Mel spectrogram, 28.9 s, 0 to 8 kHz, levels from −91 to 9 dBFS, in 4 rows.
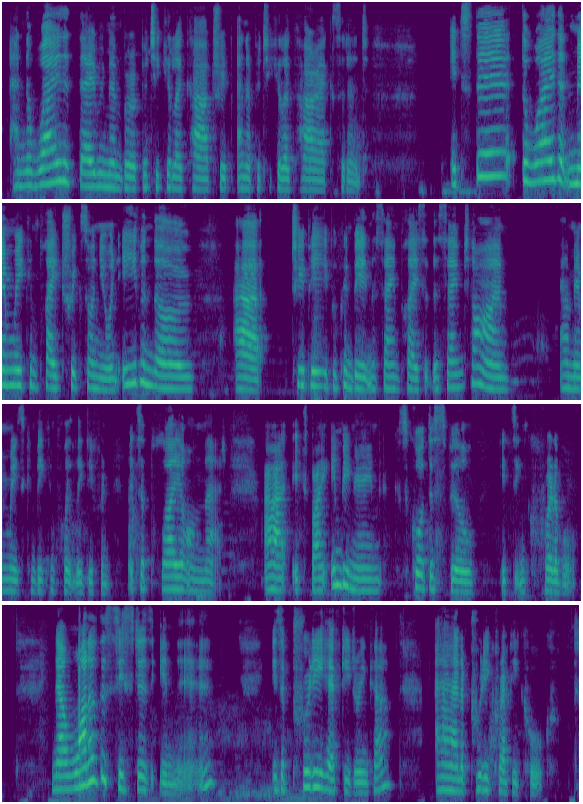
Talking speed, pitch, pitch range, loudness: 170 wpm, 190 Hz, 170-235 Hz, -31 LUFS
